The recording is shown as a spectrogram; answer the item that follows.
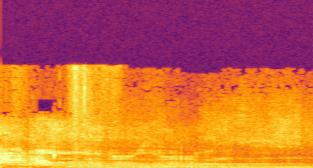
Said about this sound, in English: The lion leaps.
